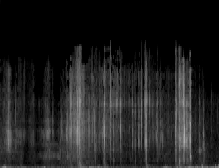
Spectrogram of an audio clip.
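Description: Fillet knife slicing up along the back of a redfish through its scales and skin: a run of irregular crackly, crunching scrapes.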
